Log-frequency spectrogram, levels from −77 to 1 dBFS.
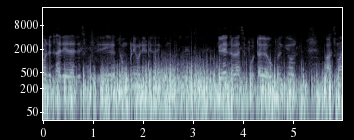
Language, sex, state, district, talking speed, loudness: Hindi, male, Madhya Pradesh, Katni, 230 wpm, -15 LUFS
